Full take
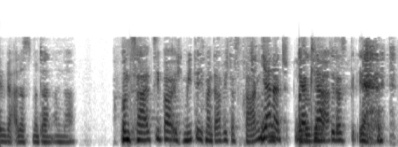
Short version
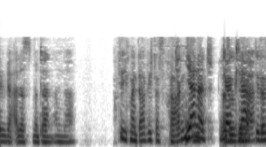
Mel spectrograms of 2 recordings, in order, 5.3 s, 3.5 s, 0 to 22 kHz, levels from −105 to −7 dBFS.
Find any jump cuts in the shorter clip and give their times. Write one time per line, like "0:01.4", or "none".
0:01.6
